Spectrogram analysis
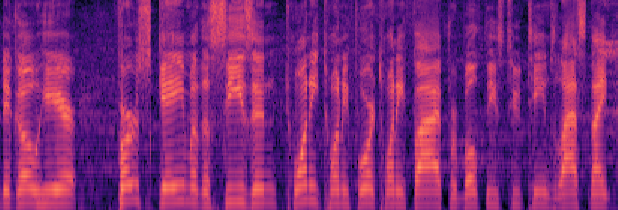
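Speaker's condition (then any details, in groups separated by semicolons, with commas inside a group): No condition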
